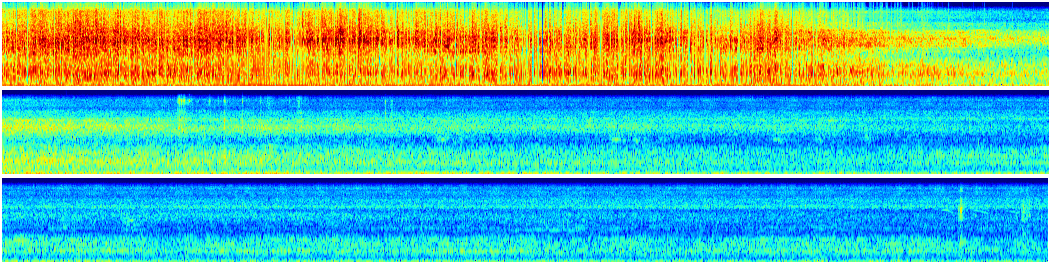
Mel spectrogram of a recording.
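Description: The last cars of a freight train, covered hoppers and boxcars, rolling past close by: loud steel wheels on rail with a deep rumble. About eight seconds in it starts to fade as the end of the train moves off, leaving a fainter rumble that keeps dying away.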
